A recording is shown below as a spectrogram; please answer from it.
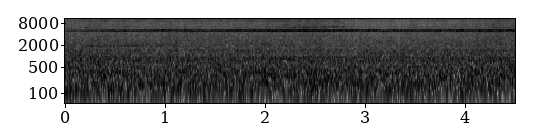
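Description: Rhaetian Railway train running on the Albula Line in Train Simulator, a steady, fairly quiet rolling rumble with a faint high tone, continuous and even throughout with no speech.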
